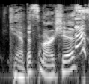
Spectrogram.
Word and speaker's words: Campus Martius: The proper pronunciation is Campus Martius.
